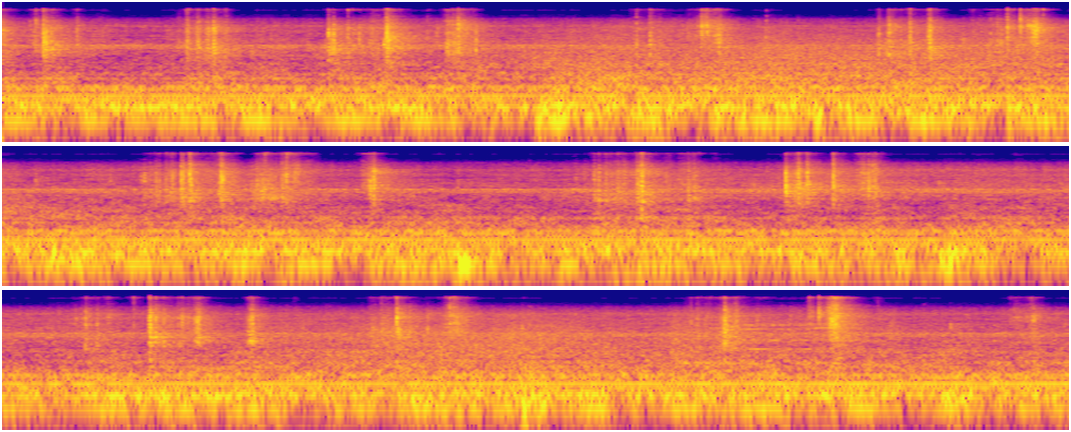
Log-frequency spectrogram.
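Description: Knife slicing the white pith off a zested lemon: short, crisp cutting strokes at an irregular pace, about one or two a second, over a steady low hum.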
